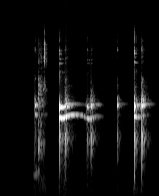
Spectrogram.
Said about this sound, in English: Yes, and I've just poured it out. I don't know whether you're supposed to take it over ice, but I have. Ah, that's the clinking sound I'm hearing.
